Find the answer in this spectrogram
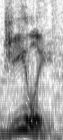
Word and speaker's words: Gigli: kidnapping action movie called geely it rhymes with really like really really bad but don't take my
